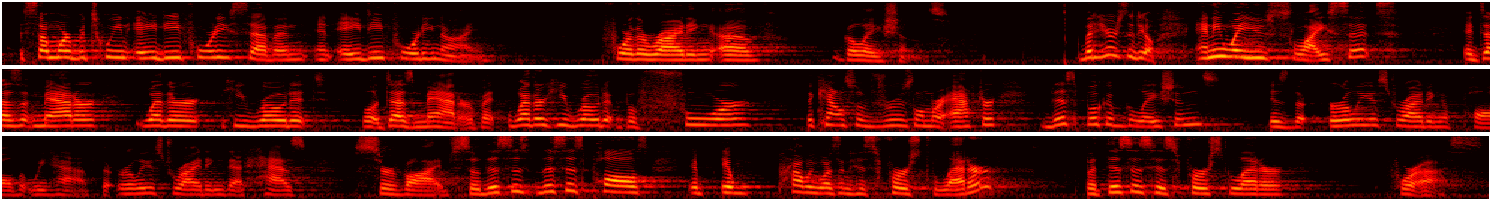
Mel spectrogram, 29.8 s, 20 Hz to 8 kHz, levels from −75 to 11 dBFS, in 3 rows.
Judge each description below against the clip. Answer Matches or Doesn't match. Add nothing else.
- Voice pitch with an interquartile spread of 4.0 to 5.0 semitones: Matches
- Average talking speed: Matches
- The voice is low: Doesn't match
